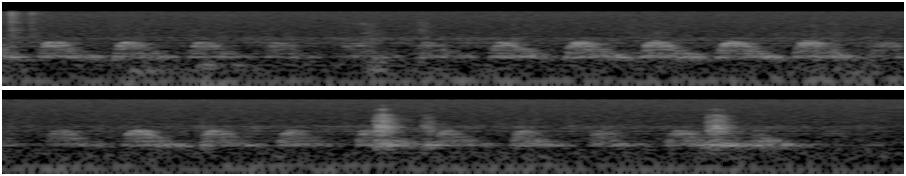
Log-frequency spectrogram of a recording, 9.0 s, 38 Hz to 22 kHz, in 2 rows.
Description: 20 weeks pregnant 6/14/2011. Baby's heartbeat in the 140's, strong healthy baby.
